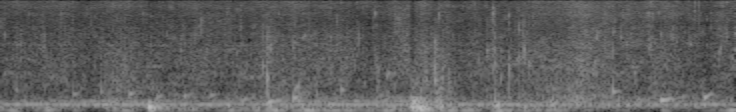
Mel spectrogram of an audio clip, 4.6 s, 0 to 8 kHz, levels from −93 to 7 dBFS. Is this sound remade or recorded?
recorded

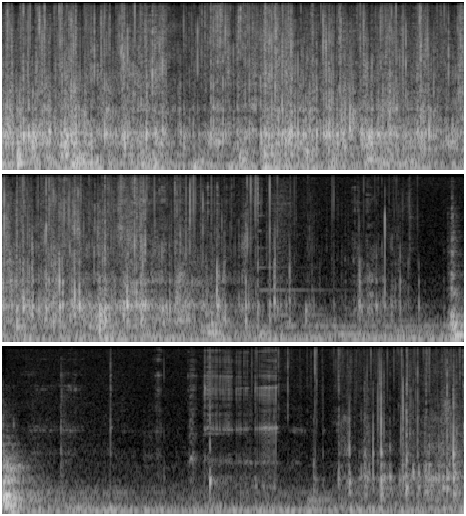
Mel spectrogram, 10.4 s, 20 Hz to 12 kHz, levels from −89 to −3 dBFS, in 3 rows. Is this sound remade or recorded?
recorded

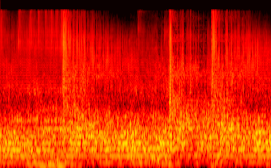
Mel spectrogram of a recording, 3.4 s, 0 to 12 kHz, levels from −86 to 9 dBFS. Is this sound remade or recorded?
remade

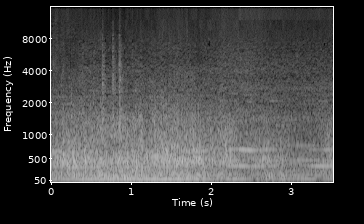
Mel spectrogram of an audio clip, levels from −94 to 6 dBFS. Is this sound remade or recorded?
recorded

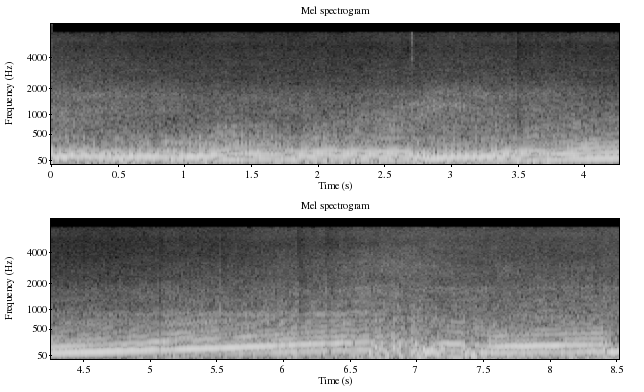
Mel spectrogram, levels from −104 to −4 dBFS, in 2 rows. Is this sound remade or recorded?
remade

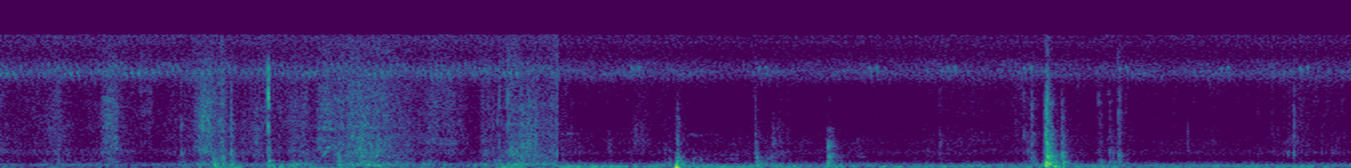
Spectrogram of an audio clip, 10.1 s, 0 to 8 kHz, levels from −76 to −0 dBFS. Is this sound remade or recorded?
recorded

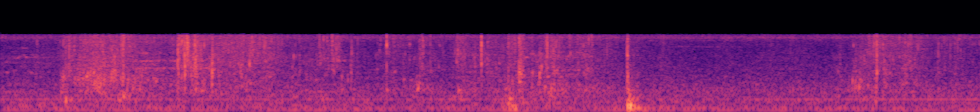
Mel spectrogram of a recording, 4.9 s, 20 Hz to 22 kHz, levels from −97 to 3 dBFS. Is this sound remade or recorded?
recorded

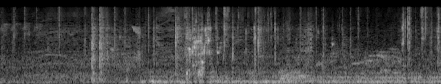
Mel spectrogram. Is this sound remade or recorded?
recorded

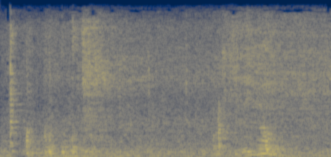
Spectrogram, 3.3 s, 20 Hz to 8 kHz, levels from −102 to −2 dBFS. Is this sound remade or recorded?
recorded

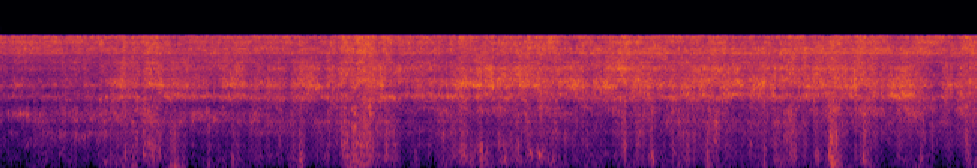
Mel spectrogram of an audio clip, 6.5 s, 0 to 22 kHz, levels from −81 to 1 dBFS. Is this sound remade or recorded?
remade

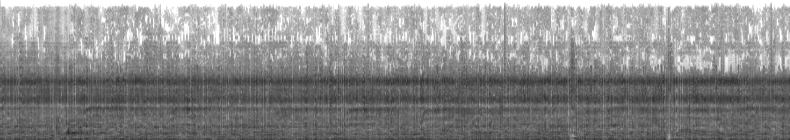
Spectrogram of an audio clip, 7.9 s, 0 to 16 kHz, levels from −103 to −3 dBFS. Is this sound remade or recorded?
remade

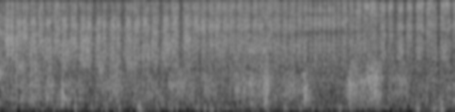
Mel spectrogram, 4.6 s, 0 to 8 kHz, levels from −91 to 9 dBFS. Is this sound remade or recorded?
remade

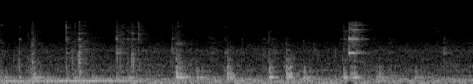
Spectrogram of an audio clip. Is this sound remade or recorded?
recorded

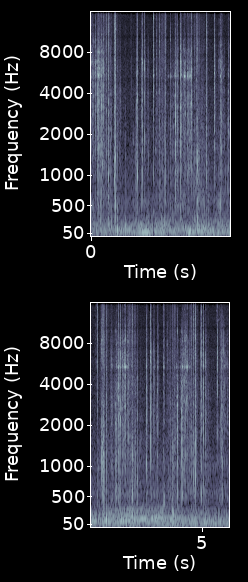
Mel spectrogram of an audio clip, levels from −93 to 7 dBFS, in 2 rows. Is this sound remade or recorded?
recorded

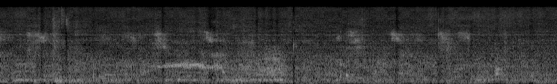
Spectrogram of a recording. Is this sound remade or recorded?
remade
